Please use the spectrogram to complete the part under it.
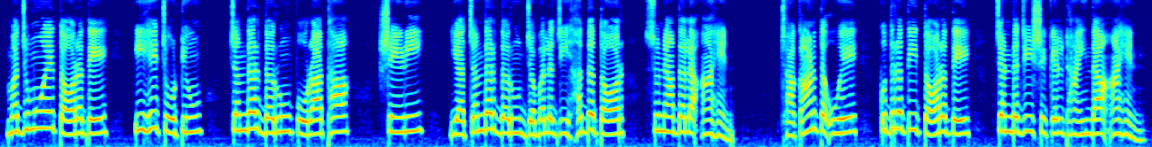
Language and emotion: Sindhi, neutral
